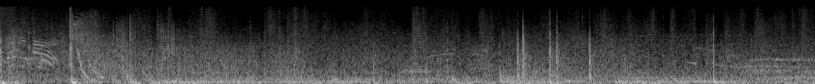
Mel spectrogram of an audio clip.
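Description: Laser guns fire in sharp, scattered shots.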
